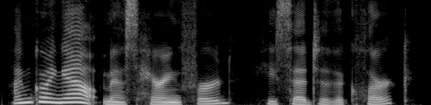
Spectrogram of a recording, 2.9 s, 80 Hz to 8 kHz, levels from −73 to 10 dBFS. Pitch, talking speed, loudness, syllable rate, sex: 215 Hz, 230 wpm, -17 LUFS, 5.2 syllables/s, female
